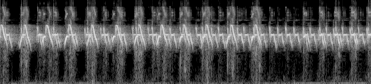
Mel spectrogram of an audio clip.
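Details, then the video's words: Bar-winged prinia calling, which other birds then answer: a loud, rapid run of high, sharp chirps sweeping up and down, about two notes a second in overlapping bursts, with a dense, scratchy texture and nothing else audible. "Awalnya Dikira Ciblek Biasa Setelah Berbunyi Yang Lain Jadi ikutan Berbunyi"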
